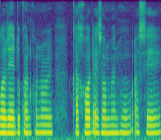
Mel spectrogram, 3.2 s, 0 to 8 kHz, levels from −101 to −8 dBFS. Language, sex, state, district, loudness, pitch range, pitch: Assamese, male, Assam, Sonitpur, -17 LUFS, 160-165 Hz, 160 Hz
